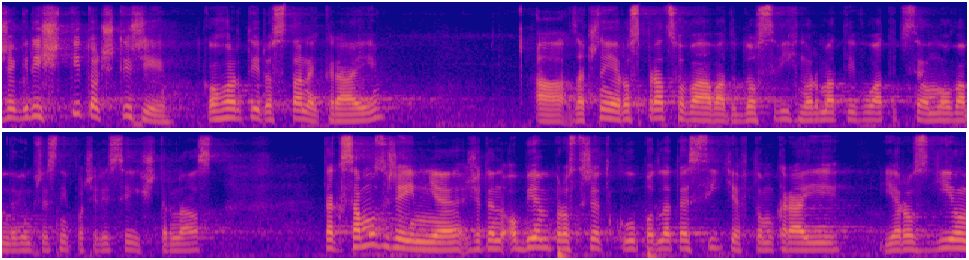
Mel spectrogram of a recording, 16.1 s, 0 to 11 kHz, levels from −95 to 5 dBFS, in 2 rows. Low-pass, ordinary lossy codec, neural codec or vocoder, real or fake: 9.9 kHz; Opus, 32 kbps; none; real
